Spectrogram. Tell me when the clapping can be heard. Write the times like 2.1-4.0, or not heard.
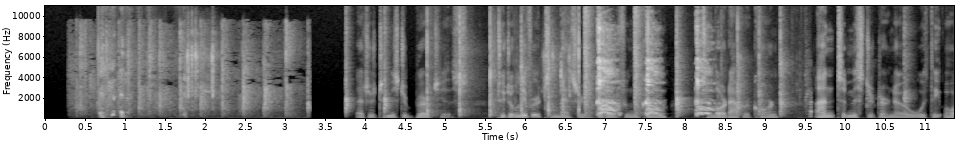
0.2-9.6, 10.2-10.8.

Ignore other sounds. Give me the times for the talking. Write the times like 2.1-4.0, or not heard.
3.9-11.3.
